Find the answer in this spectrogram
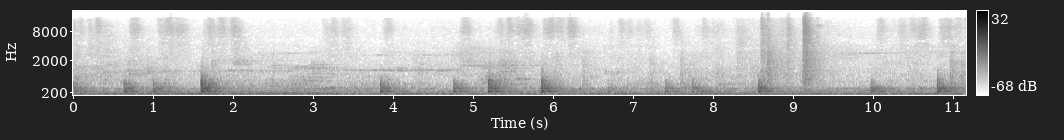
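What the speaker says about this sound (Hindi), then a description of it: "अलजेब्रिक एक्सप्रेशंस लिख रहा हूं।" Algebraic expressions are written by hand for a polynomials class, a faint scratching of pen or chalk in short strokes and taps with brief pauses between them and no talking.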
